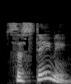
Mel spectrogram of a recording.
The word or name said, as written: sustaining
